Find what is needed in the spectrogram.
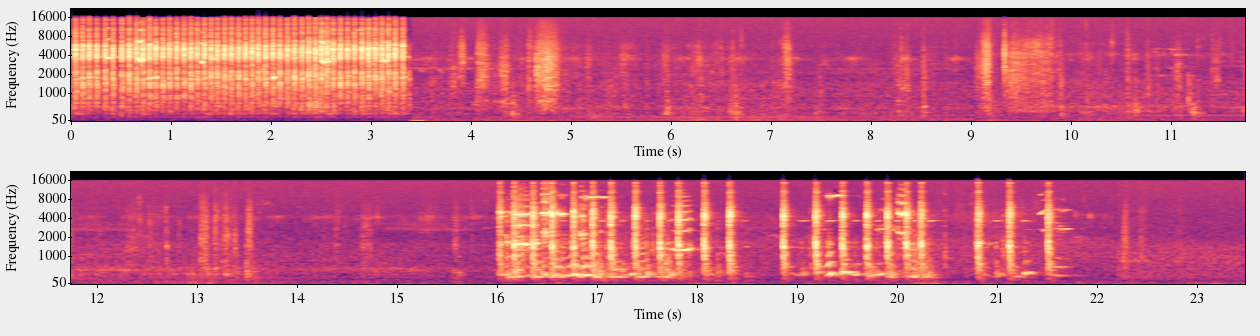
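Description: Hand-cranked two-speed winch with its ratchet pawl clicking rapidly as it is cranked, hoisting a log in lifting straps. After a quieter stretch, a second, more irregular run of clicks and knocks comes near the end.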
